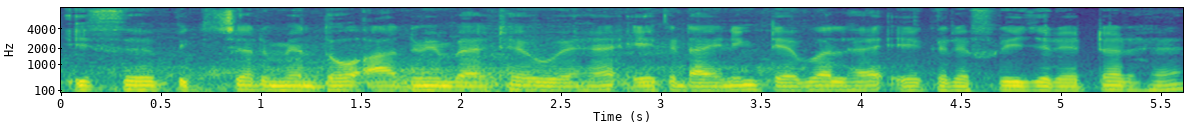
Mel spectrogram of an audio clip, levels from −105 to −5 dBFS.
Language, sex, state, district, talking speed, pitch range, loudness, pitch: Hindi, male, Chandigarh, Chandigarh, 160 wpm, 100-110 Hz, -15 LUFS, 105 Hz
